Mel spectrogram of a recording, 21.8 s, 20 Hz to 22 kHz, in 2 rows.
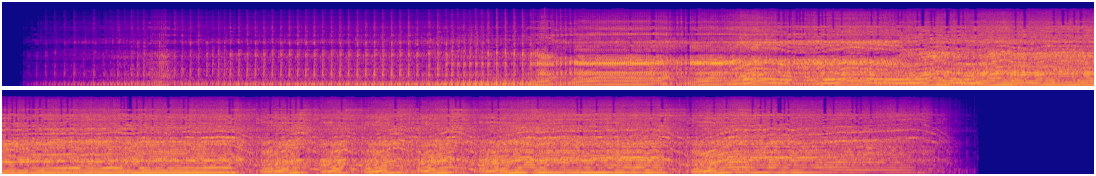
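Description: A 100cc two-stroke moped engine running, growing louder over the first few seconds, then from about five seconds in revved up and down again and again in blips, before fading out at the end.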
